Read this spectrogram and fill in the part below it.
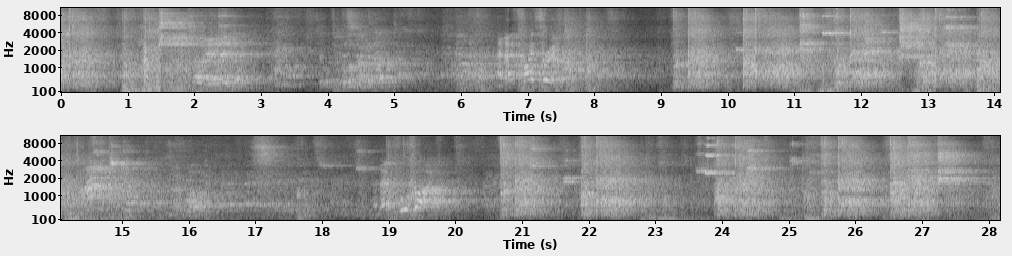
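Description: A squash ball smacks against walls and rackets with sharp cracks in an echoing court.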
